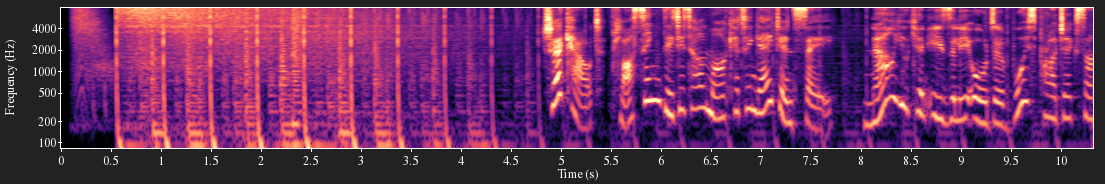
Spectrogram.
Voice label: narrator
